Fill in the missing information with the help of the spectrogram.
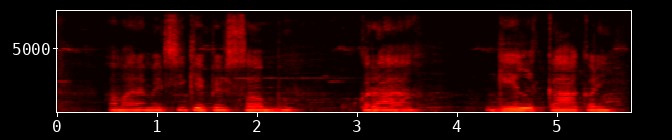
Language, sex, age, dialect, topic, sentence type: Magahi, male, 18-24, Western, agriculture, question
